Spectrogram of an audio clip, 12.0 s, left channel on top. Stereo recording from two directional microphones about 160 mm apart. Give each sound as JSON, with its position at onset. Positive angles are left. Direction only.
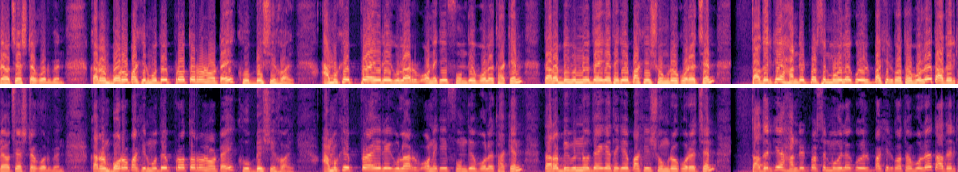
{"t": 0.0, "sound": "a man's voice", "side_deg": 30}
{"t": 9.4, "sound": "speech", "side_deg": 45}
